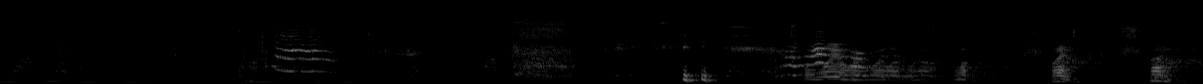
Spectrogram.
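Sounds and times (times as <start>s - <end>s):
cat meowing: 7.8s - 8.7s.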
